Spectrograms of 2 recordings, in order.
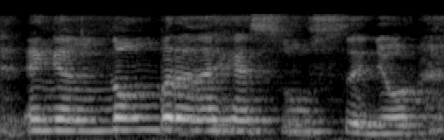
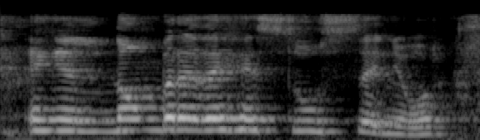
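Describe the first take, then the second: Both takes have the same delivery.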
